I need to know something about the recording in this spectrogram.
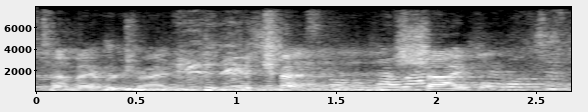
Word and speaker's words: Sajbel: Sajbel.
